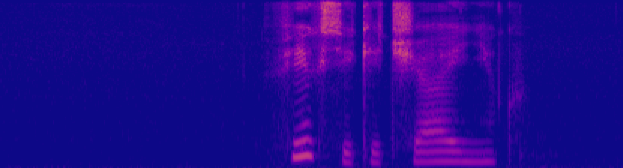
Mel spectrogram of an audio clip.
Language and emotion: Russian, sad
